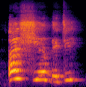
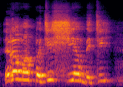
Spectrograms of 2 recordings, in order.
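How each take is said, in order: First: Slow contemptuous repeat; slow mocking drawl. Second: Said in the usual way. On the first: Real, not acted. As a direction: stretch out chien bêtis slowly and with scorn. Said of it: "slow drawn-out repeat". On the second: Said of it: "repeats it slowly".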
